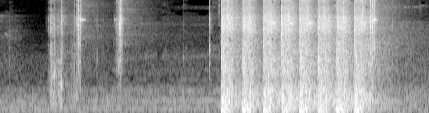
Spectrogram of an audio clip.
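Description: Automatic PPSh submachine gun fire in the VR game Into the Radius: a few scattered single shots, then a loud, close, sustained rapid burst of about a dozen cracks lasting roughly two seconds.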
